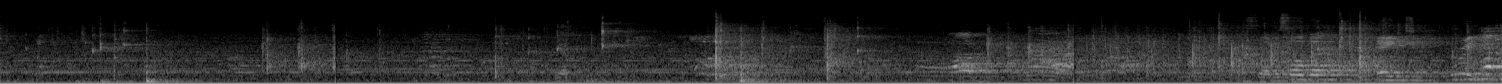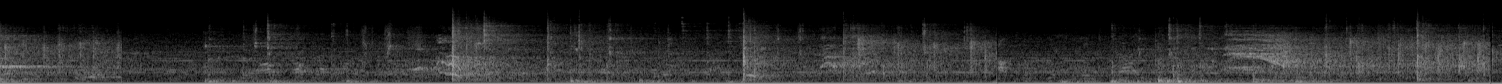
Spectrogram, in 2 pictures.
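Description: Badminton rallies: rackets hitting the shuttlecock in sharp smacks at irregular intervals, the loudest about halfway through, over a steady background of voices and music.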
